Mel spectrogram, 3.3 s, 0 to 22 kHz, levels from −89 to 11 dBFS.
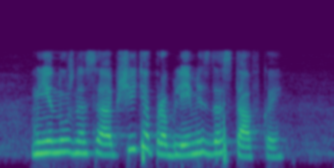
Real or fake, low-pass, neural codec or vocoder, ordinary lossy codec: real; 7.2 kHz; none; MP3, 64 kbps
